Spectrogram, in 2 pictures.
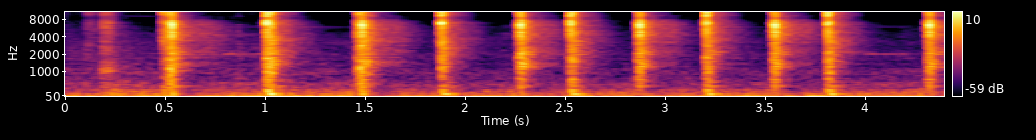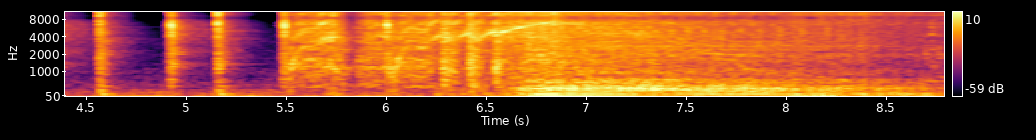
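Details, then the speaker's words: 2003 Nissan Altima 3.5 SE automatic with an intermittent starter (driver's side), before replacement. About a dozen sharp clicks at roughly four per second, sometimes around five attempts, then the starter engages, cranks and the engine catches. "You can even put your hand on it, you'll hear a click where it's trying to kick the starter over, but it's just click, click, click."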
